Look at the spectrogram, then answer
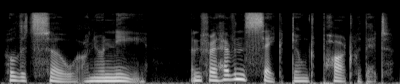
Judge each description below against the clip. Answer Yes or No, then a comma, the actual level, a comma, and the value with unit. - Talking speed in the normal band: No, fast, 210 wpm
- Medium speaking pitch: Yes, medium, 160 Hz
